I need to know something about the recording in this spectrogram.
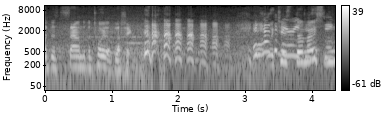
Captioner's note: laughing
